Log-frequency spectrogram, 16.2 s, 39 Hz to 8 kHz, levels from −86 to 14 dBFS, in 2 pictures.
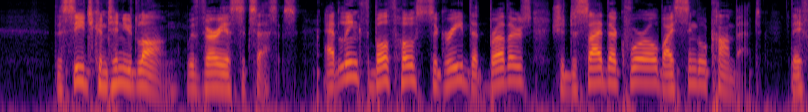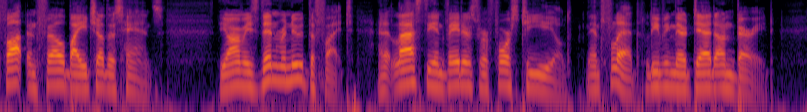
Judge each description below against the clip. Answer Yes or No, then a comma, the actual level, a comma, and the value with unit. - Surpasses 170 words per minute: Yes, average, 190 wpm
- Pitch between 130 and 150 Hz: Yes, low, 135 Hz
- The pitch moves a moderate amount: Yes, average, 4.5 semitones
